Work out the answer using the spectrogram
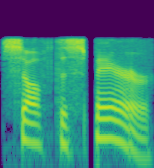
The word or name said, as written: self-despair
